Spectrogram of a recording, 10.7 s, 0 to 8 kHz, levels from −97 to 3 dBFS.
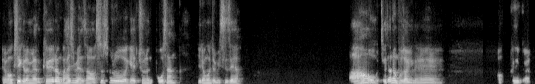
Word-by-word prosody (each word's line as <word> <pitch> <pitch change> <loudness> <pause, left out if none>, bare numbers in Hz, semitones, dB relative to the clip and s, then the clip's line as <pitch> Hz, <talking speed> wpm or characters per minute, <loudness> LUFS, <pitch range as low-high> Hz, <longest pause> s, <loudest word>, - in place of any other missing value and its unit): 그럼 120 - -3
혹시 145 +2 +5
그러면 135 -5 0
그런 145 +2 +3
거 145 - -1
하시면서 155 -7 0
스스로에게 165 -7 0
주는 135 0 -4 0.2
보상 155 +10 0 0.4
이런 135 +5 -1
거 140 - +1
좀 110 -6 -3
있으세요? 110 +2 -2 2.2
아. 110 - +5
오, 95 - +1
대단한 160 - +3
보상이네. 90 - -3 1.1
어, - - -9
그니까요. 115 0 -3
135 Hz, 250 characters per minute, -22 LUFS, 105-155 Hz, 2.2 s, 혹시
